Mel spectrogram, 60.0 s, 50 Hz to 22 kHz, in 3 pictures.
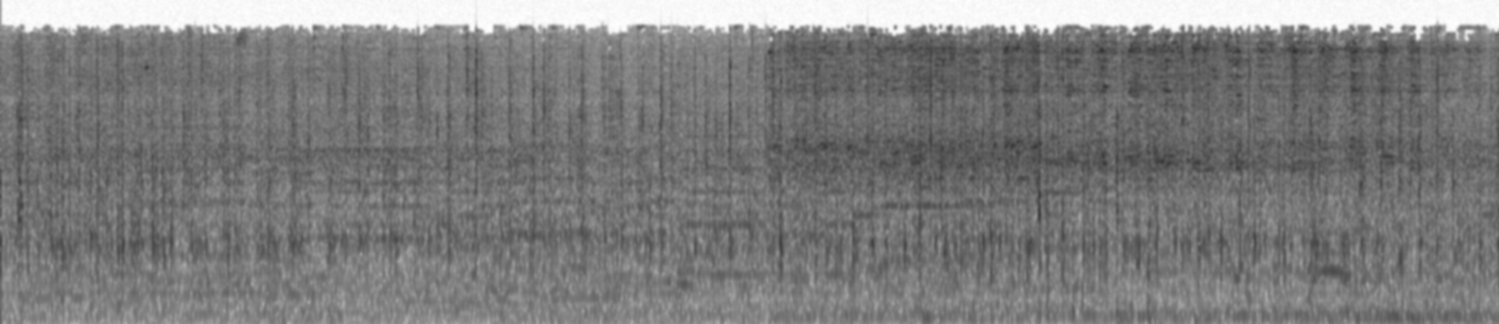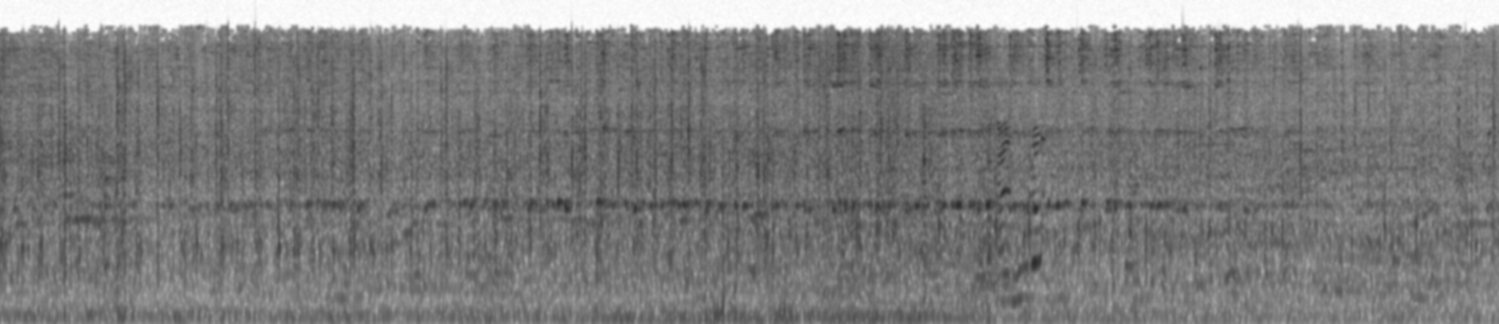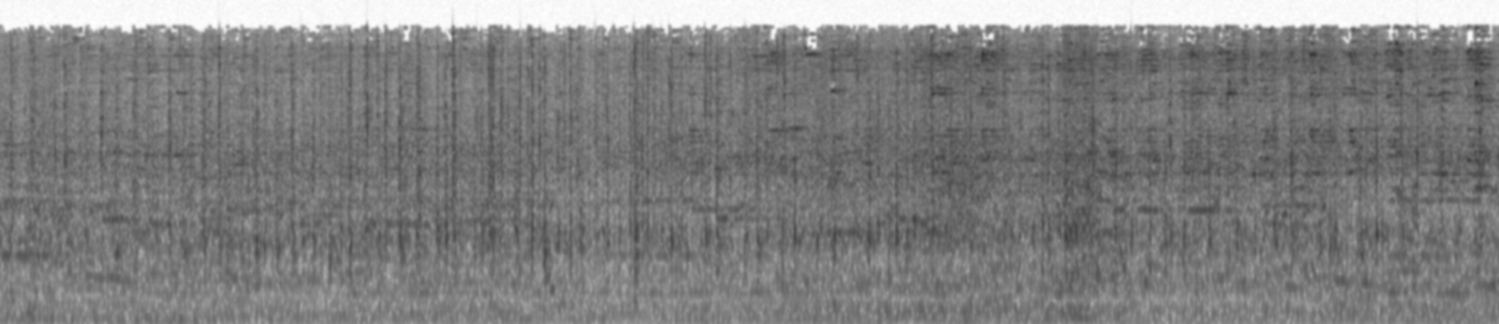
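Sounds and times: horse hooves clip-clopping on asphalt: 0:00.0 - 0:59.9.

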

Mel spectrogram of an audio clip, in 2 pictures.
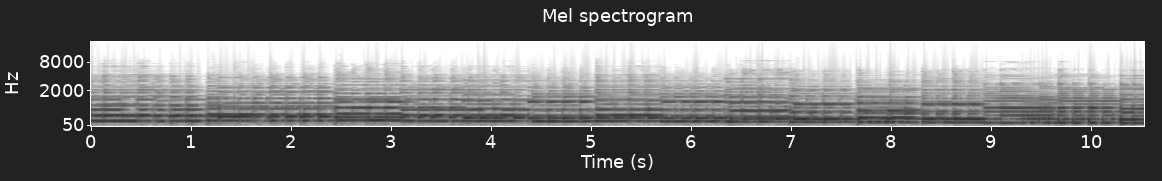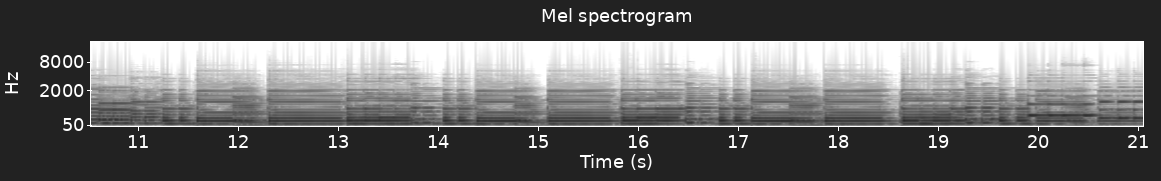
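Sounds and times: upright piano four hands: 0:00.0 - 0:21.0.

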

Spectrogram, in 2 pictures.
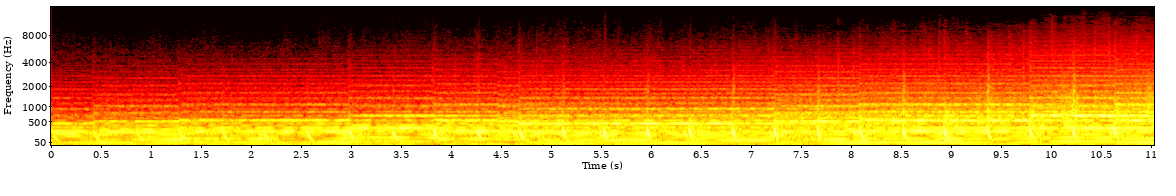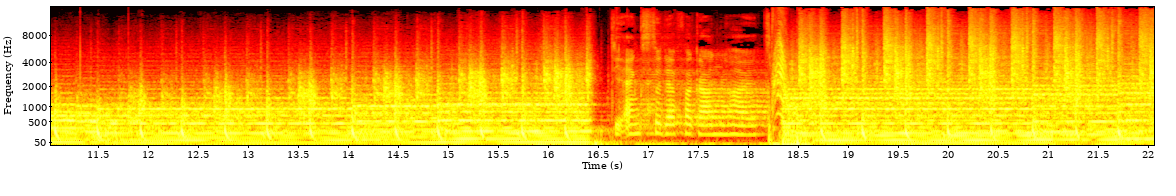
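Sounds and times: held synth chords: 0:00.0 - 0:16.6, 0:18.2 - 0:22.0
kick drum beating: 0:01.2 - 0:16.5.

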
